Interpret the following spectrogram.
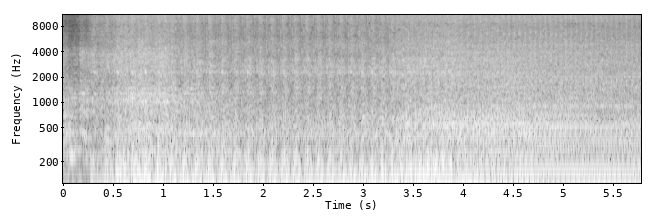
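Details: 1963 Chevrolet C10 with a Stovebolt straight-six that has two dead cylinders, run 10 minutes on only cylinders 1, 2 and 6 after an oil soak. It fires up, then runs lumpy and uneven with a stumbling beat: running on three cylinders.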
